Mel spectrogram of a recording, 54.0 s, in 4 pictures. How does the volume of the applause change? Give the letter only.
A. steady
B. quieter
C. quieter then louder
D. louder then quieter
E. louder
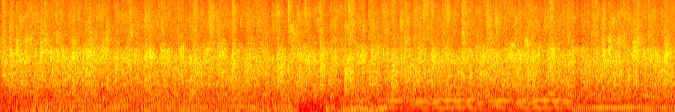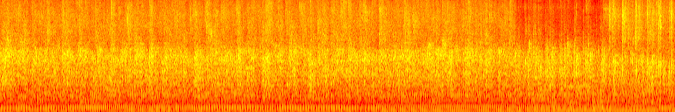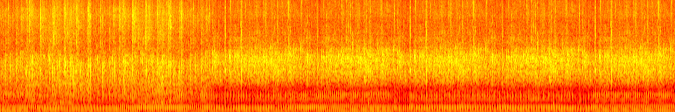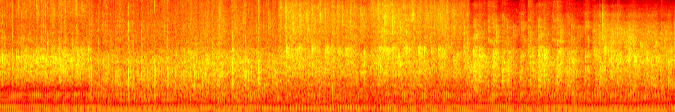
A.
